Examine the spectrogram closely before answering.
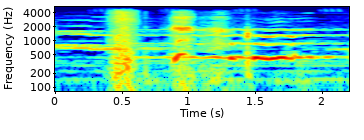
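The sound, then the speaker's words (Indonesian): Sudden crying in a drama scene: loud breathy sobs break into a few wavering, moaning wails that rise and trail off, with no words spoken. “Mengapa kau tiba-tiba menangis?”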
